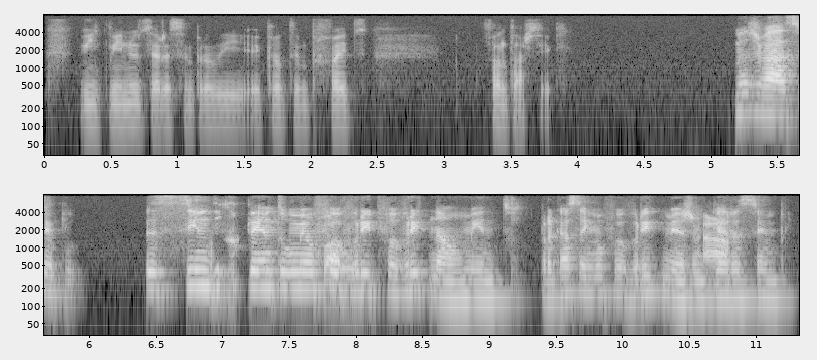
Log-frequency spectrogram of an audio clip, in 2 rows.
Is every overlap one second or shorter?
Yes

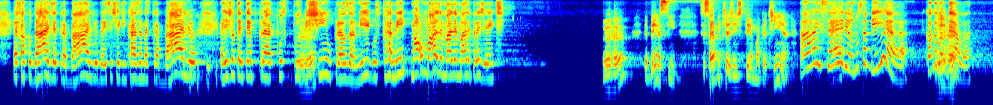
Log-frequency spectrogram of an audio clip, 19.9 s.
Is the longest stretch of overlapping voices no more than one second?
Yes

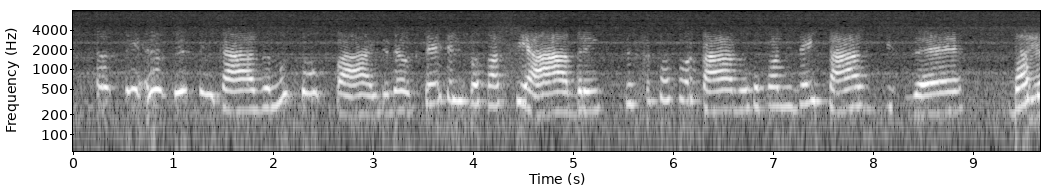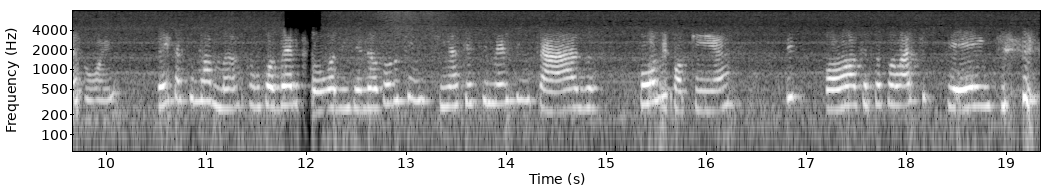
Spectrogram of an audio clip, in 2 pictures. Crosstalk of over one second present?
No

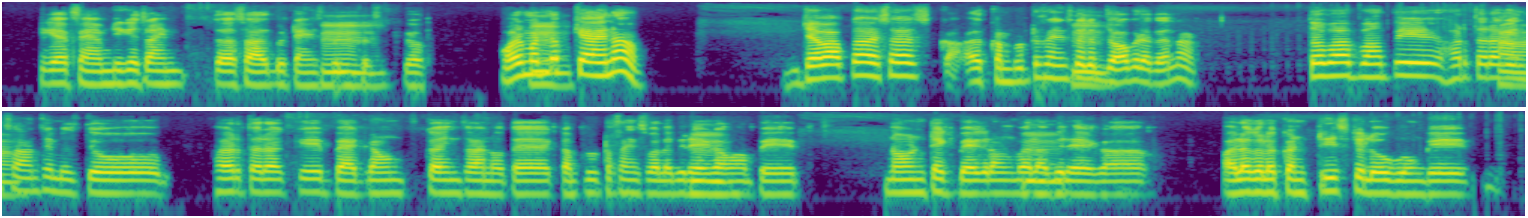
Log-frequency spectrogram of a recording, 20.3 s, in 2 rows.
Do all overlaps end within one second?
Yes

